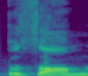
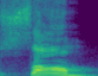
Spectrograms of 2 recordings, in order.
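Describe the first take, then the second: First: It starts with a p before the s. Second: It starts directly with an s sound. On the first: The speaker calls it wrong. "पसाम नहीं" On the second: The speaker calls it right. "तो साम पढ़ते हैं"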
